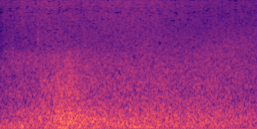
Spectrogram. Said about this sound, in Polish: To polska plaża? A jak myślisz? No, brzmi nawet jak polska.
